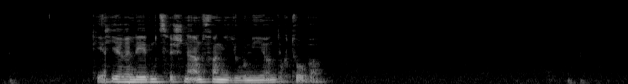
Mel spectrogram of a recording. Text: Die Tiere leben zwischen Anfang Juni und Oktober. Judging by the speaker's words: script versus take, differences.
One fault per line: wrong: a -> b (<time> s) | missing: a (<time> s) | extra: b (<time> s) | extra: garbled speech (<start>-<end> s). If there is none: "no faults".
no faults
